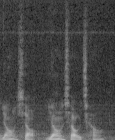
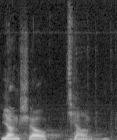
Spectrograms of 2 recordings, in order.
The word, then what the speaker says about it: Yang Xiaoqiang: So we are in, can you pronounce his name, my friend? Yang Xiaoqiang. Yang Xiaoqiang and Zijun.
